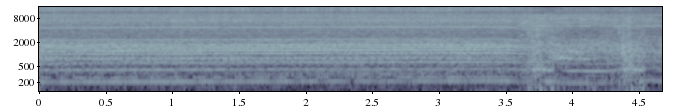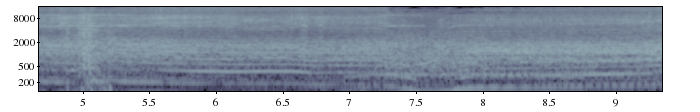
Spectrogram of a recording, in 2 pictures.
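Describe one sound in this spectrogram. A racing car engine roars at high revs and then drops as the car brakes for a corner.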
